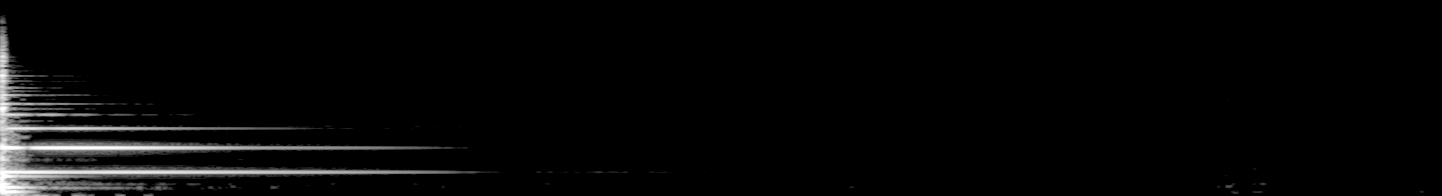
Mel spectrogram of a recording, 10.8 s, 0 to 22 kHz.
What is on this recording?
Single note 12th fret B (2nd) string natural harmonic. If there are any errors or faults that you can find, please tell me so I can fix it.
